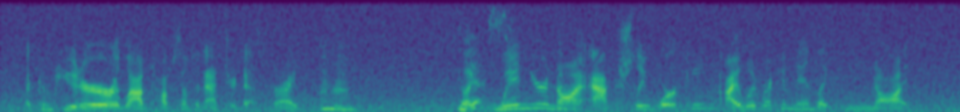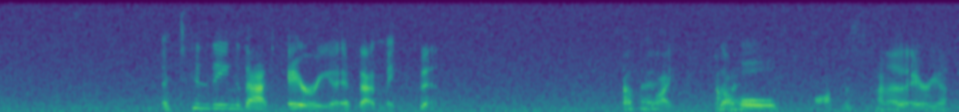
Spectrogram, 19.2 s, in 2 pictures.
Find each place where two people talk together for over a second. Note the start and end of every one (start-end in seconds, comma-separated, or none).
none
